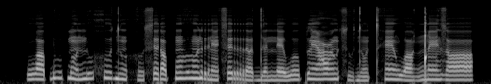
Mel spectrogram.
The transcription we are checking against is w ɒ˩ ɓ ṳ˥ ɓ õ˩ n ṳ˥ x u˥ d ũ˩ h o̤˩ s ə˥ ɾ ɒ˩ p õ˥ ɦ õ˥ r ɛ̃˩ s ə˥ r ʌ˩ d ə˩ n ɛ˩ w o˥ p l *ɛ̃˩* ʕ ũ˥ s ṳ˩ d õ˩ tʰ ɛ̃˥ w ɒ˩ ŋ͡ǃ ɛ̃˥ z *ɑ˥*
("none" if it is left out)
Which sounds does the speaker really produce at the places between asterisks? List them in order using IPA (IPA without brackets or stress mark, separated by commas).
ɛ̃˥, ɒ˥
